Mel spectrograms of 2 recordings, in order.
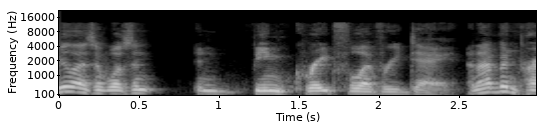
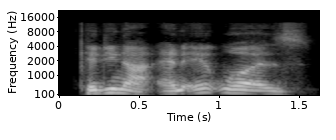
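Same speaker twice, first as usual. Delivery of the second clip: ordinary talk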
